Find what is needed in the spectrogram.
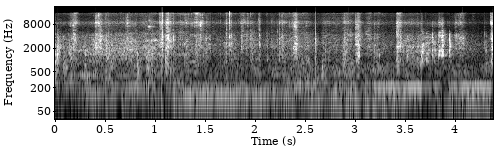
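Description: A vehicle engine running steadily with a low hum, with scattered clicks and knocks over it.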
